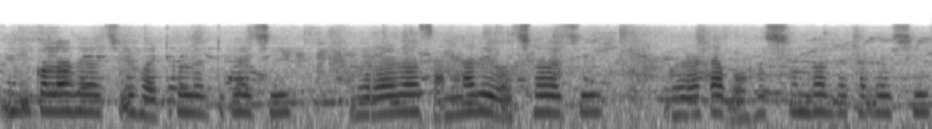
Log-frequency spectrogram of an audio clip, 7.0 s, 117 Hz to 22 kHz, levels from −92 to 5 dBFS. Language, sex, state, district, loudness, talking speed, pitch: Odia, female, Odisha, Sambalpur, -19 LUFS, 130 wpm, 215 Hz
